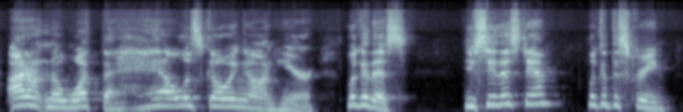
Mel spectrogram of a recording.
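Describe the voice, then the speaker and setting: Lively, laughing woman in her fifties. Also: fairly high pitch, moderate pace. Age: 50s. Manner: animated, laughing often, swearing freely. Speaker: podcast co-host. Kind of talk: casual live-stream chat reading viewer comments.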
